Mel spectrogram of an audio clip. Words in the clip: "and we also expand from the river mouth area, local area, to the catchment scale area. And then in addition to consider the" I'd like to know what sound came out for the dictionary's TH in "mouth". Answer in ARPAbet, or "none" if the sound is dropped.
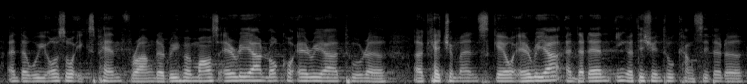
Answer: S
